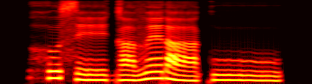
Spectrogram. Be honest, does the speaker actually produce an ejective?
no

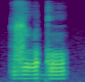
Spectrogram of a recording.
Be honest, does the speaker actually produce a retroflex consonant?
no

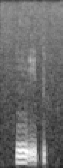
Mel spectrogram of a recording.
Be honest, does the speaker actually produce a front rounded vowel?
no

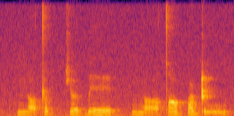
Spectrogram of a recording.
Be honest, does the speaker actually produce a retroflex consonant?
yes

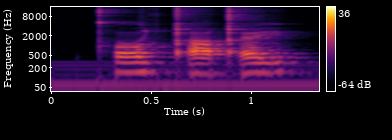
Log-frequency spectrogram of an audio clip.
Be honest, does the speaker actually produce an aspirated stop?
yes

